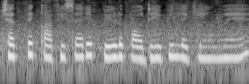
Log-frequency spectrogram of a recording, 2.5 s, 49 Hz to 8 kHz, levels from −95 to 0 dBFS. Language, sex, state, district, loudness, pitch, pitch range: Hindi, female, Uttar Pradesh, Lucknow, -17 LUFS, 250 Hz, 240-265 Hz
